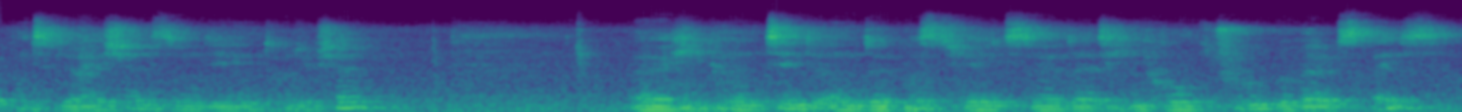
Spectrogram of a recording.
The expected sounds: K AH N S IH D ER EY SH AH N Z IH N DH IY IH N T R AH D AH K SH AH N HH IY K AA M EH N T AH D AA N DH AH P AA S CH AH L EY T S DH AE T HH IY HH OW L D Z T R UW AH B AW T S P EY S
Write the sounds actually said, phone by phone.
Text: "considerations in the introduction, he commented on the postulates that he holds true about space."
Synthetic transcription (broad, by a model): K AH N S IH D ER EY SH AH N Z IH N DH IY IH N T R AH D AH K SH AH N HH IY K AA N T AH D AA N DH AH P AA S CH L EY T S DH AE T HH IY HH OW L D T R UW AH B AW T S P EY S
